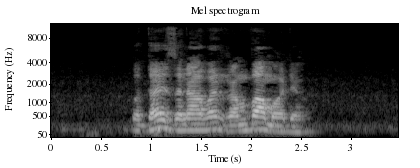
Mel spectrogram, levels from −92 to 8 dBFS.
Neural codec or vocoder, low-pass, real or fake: none; 10.8 kHz; real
